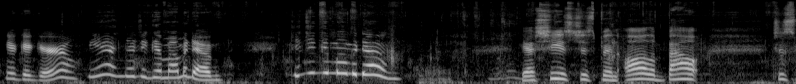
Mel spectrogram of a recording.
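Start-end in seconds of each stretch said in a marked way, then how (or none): 0.9-2.2 higher, sing-song praise for the dog. Real, not acted. 2.9-4.0 much higher, squeaky dog praise. Real, not acted. Praising the mother dog again.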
